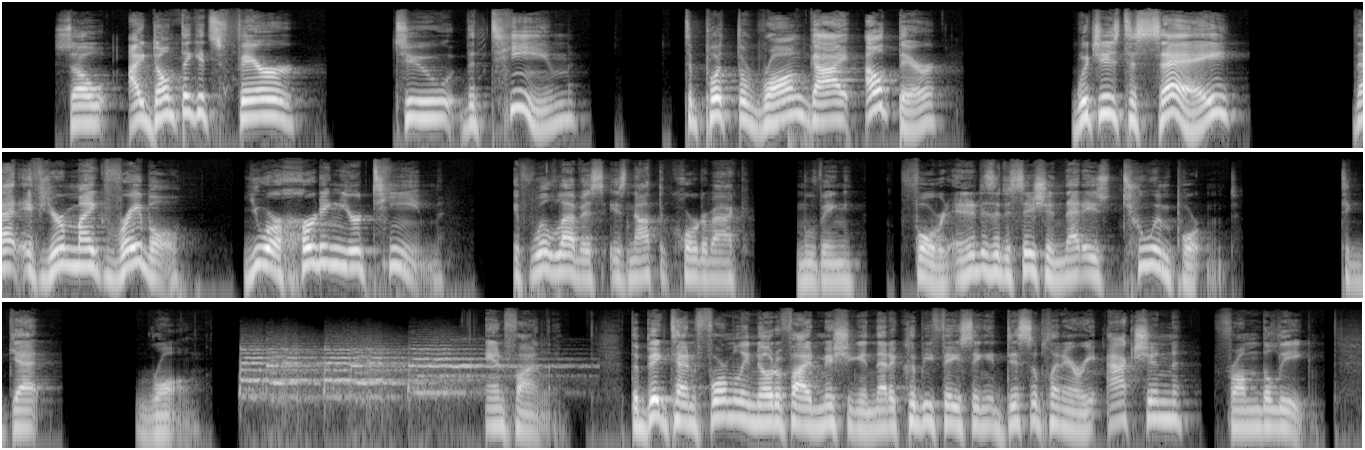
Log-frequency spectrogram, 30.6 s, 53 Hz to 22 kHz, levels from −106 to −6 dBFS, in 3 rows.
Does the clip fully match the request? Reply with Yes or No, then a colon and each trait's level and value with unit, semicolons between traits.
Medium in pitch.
Yes: medium, 155 Hz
